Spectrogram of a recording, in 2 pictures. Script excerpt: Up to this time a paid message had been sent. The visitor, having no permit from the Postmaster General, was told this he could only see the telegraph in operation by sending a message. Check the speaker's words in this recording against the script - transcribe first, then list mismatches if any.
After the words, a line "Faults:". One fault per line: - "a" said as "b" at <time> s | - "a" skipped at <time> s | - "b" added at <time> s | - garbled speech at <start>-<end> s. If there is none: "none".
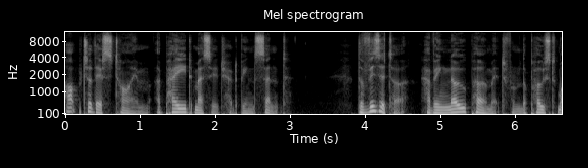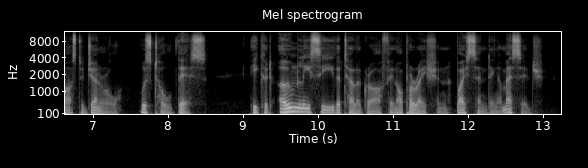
Up to this time a paid message had been sent. The visitor, having no permit from the Postmaster General, was told this he could only see the telegraph in operation by sending a message.
Faults:
none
